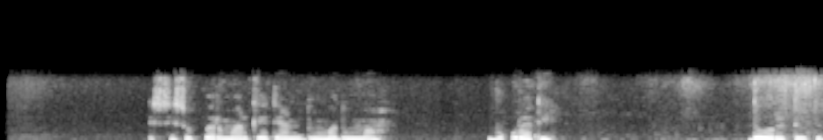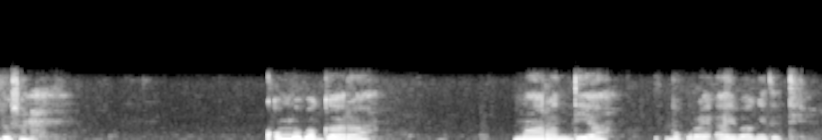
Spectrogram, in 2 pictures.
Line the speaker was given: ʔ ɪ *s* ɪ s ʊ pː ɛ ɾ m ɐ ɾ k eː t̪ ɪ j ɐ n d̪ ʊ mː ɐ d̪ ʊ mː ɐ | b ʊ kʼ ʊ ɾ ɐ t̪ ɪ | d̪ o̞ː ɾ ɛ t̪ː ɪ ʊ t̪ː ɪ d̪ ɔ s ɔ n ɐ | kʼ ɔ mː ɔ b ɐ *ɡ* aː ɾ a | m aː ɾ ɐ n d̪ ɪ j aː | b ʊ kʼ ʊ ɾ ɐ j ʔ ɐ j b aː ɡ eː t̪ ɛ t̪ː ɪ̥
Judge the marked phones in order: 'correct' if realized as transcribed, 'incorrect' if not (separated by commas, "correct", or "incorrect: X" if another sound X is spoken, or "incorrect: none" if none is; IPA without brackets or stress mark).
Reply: incorrect: sː, incorrect: ɡː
